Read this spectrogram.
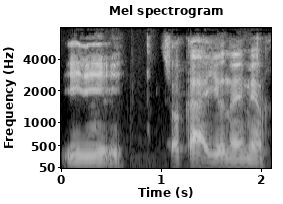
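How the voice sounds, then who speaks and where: A Brazilian man co-hosting a podcast, chatting casually and relaxed, agreeing and adding his own stories. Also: lowish voice, drawn-out words. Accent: Brazilian Portuguese. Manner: relaxed, peppers speech with "cara" and "né". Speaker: podcast co-host. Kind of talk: casual chat. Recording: dull lo-fi sound with faint music.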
